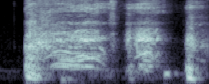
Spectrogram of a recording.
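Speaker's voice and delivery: squeaky whispered giggle; a high airy burst of laughter; high breathy laugh. Real, not acted. Laughing at the owner's answer to the host, high and breathy.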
